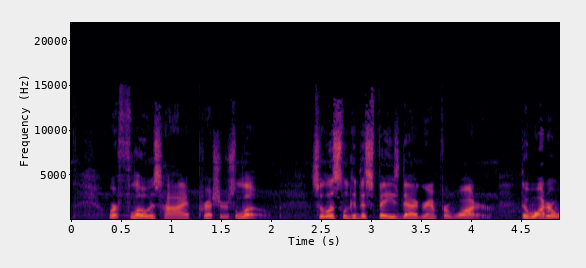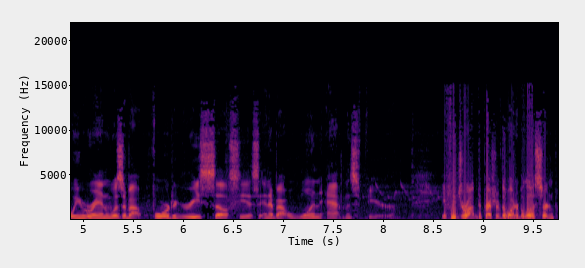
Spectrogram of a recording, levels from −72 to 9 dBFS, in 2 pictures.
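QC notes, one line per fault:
8.61–9.76 s, block size mismatch (truncated): A steady 172 Hz buzz appears, and the sound runs about 1.88 times fast at near-normal pitch. The tail of each block is being discarded, and the buzz rate fits a 256-sample read.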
